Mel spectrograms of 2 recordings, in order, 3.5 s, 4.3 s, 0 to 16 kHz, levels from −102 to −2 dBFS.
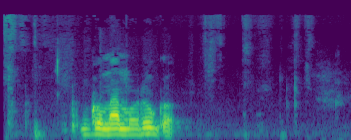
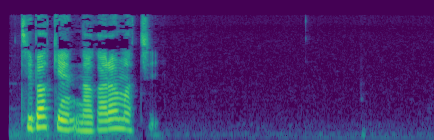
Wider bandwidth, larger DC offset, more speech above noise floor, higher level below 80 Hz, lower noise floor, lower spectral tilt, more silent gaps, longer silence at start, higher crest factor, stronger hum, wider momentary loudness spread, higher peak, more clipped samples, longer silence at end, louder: about the same, 11.5 kHz vs 11.5 kHz; neither; second, 45 dB vs 54 dB; first, -54 dBFS vs -66 dBFS; second, -63 dBFS vs -74 dBFS; first, -9 dB/octave vs -3 dB/octave; neither; first, 0.35 s vs 0.2 s; about the same, 22 dB vs 26 dB; neither; first, 17 LU vs 12 LU; about the same, -2 dBFS vs 0 dBFS; neither; second, 1.8 s vs 2.85 s; about the same, -19 LUFS vs -21 LUFS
